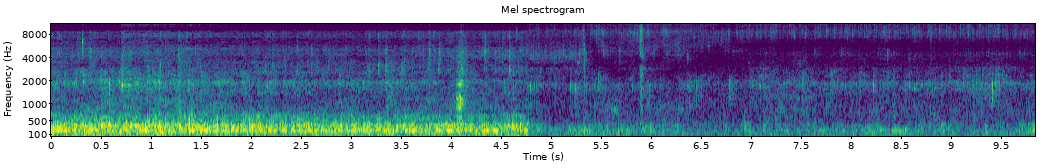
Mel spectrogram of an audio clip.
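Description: A pot of soup boiling hard under its lid: a steady bubbling rumble. About five seconds in it cuts to a much quieter simmer with faint scattered pops.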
